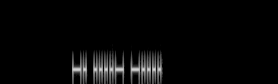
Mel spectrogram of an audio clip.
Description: Morse code, heard as a keyed tone, about 44 wpm, 700 Hz. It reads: N46
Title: All Cut Numbers - 3-Digit 45wpm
